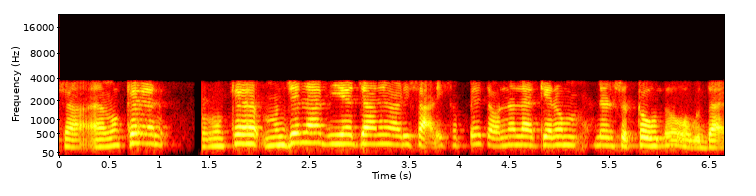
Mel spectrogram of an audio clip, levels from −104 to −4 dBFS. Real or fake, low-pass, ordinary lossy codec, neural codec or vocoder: real; 3.6 kHz; none; none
